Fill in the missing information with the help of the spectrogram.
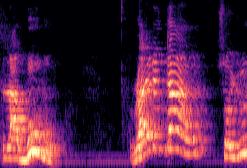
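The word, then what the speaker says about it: Labubu: And the new toy, write it down, is called La Boo-Boo. La Boo-Boo. You want me to spell it for you?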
